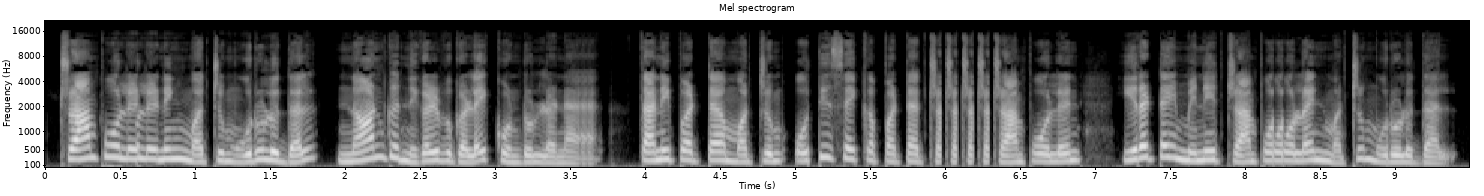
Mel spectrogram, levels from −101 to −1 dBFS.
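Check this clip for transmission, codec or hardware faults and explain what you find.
The speech shows repeated frames at 0.60, 3.56, 5.95 and 8.17 s. A short compressed block (128, 43, 107 and 64 ms) replays one to four extra times, giving a stutter. Each repeat lengthens the audio, up to 0.43 s at 5.95 s.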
